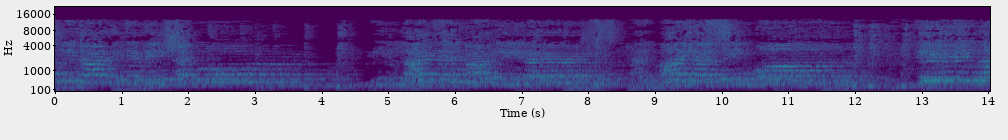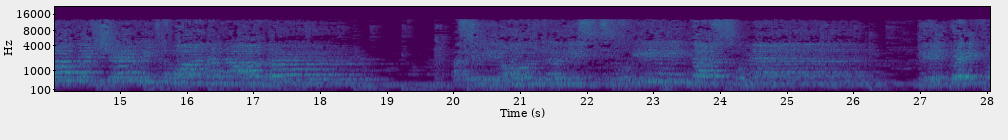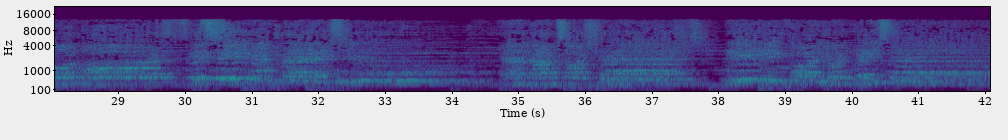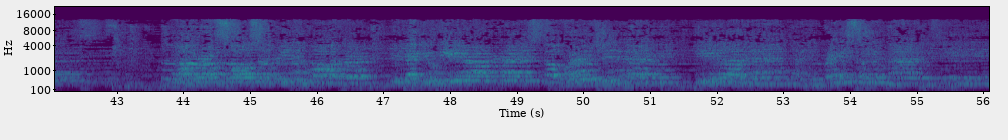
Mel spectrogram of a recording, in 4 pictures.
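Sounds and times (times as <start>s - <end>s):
women's choir singing a hymn: 0.0s - 56.0s.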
